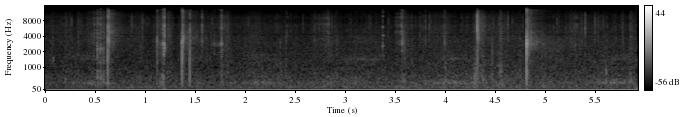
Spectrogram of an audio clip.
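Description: A knife blade whittling a green alder spoon blank: scattered sharp snicks as the edge cuts through the wood, a quick run of them in the first second and a half and two more later, the last the loudest.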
